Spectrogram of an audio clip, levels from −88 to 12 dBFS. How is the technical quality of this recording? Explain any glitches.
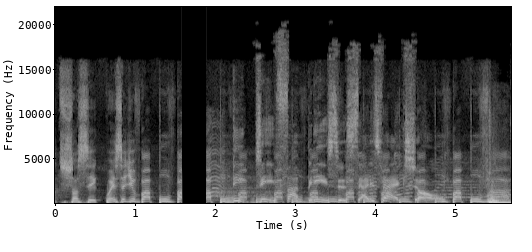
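The recording has one clear glitch. From 1.58 to 1.90 s the sound falls silent, then resumes where it left off. This is a rebuffering stall: the player ran short of downloaded audio and paused for data, adding 313 ms.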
